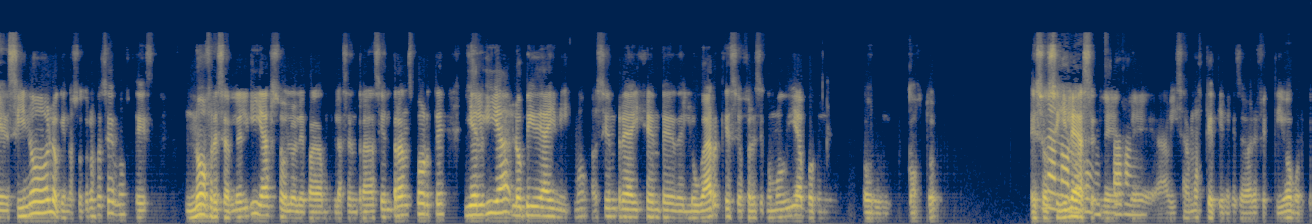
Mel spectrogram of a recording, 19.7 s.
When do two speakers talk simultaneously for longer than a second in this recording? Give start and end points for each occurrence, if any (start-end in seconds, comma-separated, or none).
15.6-17.2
